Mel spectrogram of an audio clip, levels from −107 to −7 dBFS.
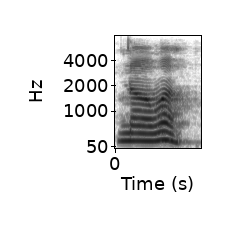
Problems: none marked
